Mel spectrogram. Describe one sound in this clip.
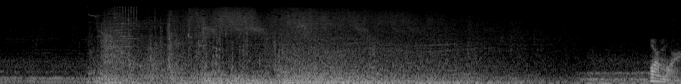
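A large machine rumbles and whirs.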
